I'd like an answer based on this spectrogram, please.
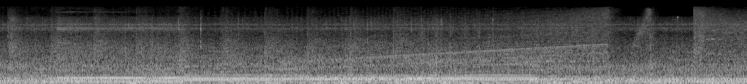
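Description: Polaris ACE side-by-side's engine running hard under throttle, its pitch rising and falling as it is driven through mud and water. A thin whine climbs steadily for a couple of seconds in the middle.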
